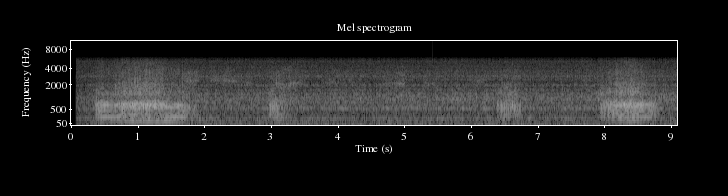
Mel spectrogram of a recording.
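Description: Loud rasping snores on the in-breath, with shorter snorting sounds between them and a steady background hum; snoring.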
